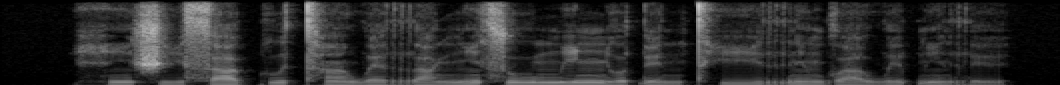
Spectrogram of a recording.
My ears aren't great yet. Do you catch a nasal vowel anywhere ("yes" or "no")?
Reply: yes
